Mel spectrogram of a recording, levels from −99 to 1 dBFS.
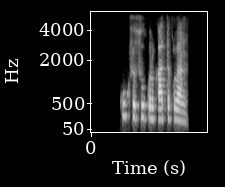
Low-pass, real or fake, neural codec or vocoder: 5.4 kHz; fake; codec, 44.1 kHz, 7.8 kbps, DAC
